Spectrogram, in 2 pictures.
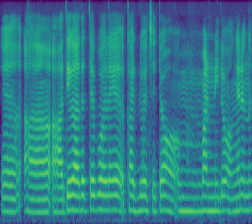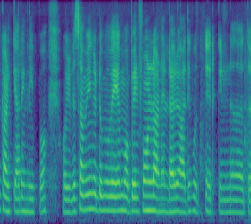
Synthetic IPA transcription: aːd̪ʱjɐkaːlɐt̪ːe̞po̞ːle̞kɐlːuʋɐt͡ɕːitːoːmɐɳːiloːɐŋːɐne̞o̞nːumkɐɻɐkʲːaːriilːɐipːo̞ː | oɻiʋɐsɐmɐjɐmkiʈːumbɐʋeːjɐmobɐjlfo̞ːɳilaːɳɨe̞lːaːoɾuaːd̪ʱjɐkueɾkʲːunːɐðɐðɨ

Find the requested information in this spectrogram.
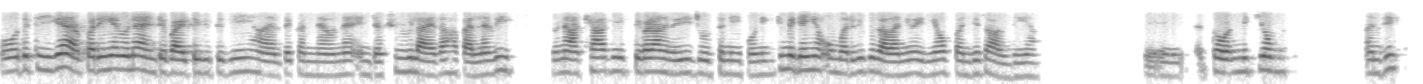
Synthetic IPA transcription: oːt̪eːʈʰiːkɛːpəɾiːãːkiʊnẽːɛ̃ːɳʈiːbaːɪʈɪɡit̪iːd̪ĩɦãːt̪eːkəɾnɛ̃ːʊnẽːʔɪ̰nd͡ʒɛkʃənʋiːlaːeːd̪aːɦəpɛːlɛ̃ːʋiː | t̪eʊnẽːaːkʰːjaːk̬iɪt̪ːeːkəɽaːnẽːd̪eiːd͡ʒuːɾt̪enəĩːpɔːɽ̃ĩːkõːkimeːɾiaːĩjãːʔʊməɾʋiːkoizjaːd̪aːnĩːɦoiːd̪ijãːoːpə̃ɲd͡ʒiːsaːld̪iːãː | t̪ḛːt̪oːnɪkːiʊməɾ | ɦãːnd͡ʒiː

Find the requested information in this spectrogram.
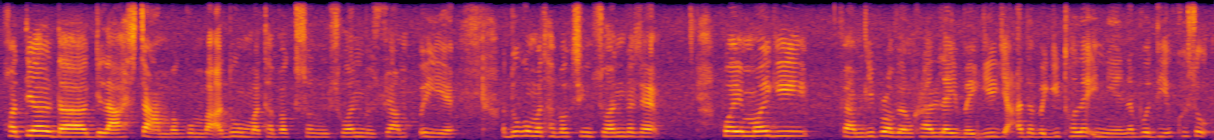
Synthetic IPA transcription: hoteldɐɡilast͡ʃambɐɡumbɐɐ̰duɡumbɐtʰɐbɐk̚siŋsuonbɐsujamoje | ɐduɡumbɐtʰɐbɐk̚siŋsuonbɐze | hojmojɡi | pʰemilipɾoblemkʰɾalɐjbɐɡija̰ʔdɐbɐɡitʰolaʔinenɐbodiɐkʰojsu

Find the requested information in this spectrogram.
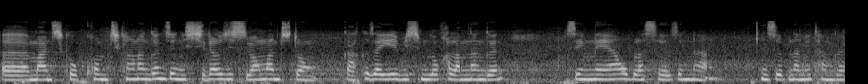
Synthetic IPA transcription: mansi̥kʰɯwkʰɔmtʰi̥kʰaŋnaŋɡɯnzɯŋsidawzisibaŋmansi̥dɔŋ | ɡ̥akʰɯzajɯbisimlɔkʰalamnaŋɡɯn | zɯŋnajaɔblasɯzɯŋna | zɯp̚nanitʰaŋɡɯn

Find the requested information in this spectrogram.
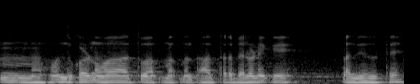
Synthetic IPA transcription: ond̪ukɐɽɐɳɐʋat̪ʰʋaaːt̪ʰɐɾɐbɛloɳeke | bɐnd̪iɾut̪ːe

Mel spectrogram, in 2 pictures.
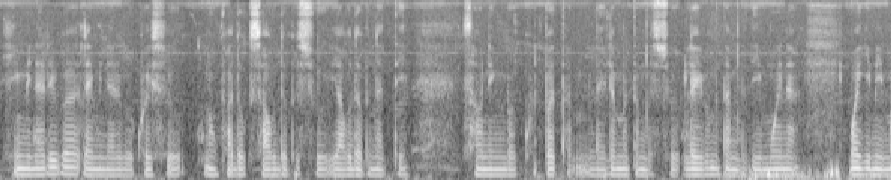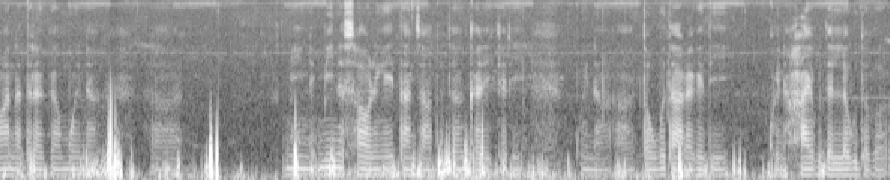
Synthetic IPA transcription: hiŋminɐɾibɐlɐjminɐɾibɐkʰojsṵknoŋpʰa̰dok̚sawdɐbɐsujawdɐbɐnɐtːi | sawniŋbɐkʰut̚pɐtʰɐlɐjlɐbmɐtɐmdɐsulɐjɾbɐmɐtɐmdɐdimojnɐmojɡimimanɐdɾɐɡɐmojnɐ | minminɐsawniŋajtanzadudɐkɐɾikɐɾimojnɐtɐwbɐta̰ɾɐɡɐdiɐkʰojnɐhajbɐdɐlɐwdɐbɐ

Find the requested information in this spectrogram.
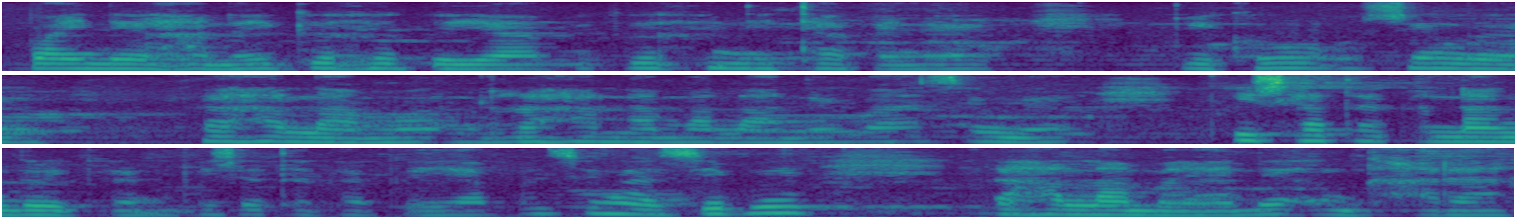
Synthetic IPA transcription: bajnɯɦanajkɯɦɯkɯjabɯkɯhɯnitʰakajnɯ | b̥ikʰɯwzɯŋɯ | ɾaɦalamaɾaɦalamalanɯbazɯŋɯpʰɯjsatʰakʰanaŋɡɾkʰɯnpʰɯjsatʰakʰaɡɯjabɯzɯŋazebɯɾaɦalamajanɯɯŋkʰaɾa

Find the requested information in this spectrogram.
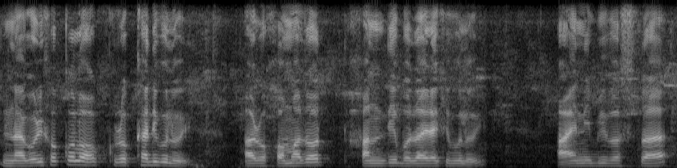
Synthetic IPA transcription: naɡoɹixɔkɔlɔkuɹɔkʰːadibɔloj | aɹuxɔmazɔtxantibɔzajɹakʰibɔloj | ajnibjɔbɔstʰa

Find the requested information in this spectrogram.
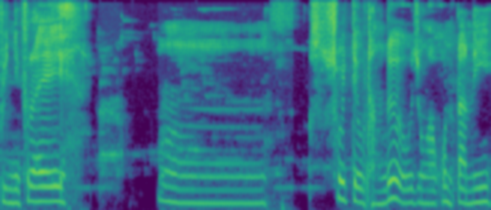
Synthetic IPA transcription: pinipʰɾaj | sɔjtewtʰaŋdɯzɔŋakʰɔntani

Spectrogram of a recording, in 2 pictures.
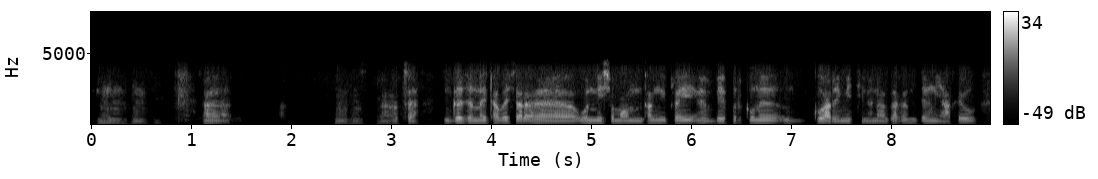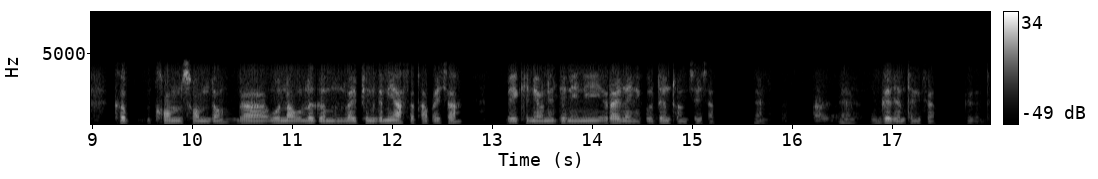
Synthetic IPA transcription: ɦɦ | hɦːtsʰa | ɡɯzɯnːajtʰabajsaɾunːisɔmawntʰaŋnipʰɾajbepʰɯɾkʰɯwnɯɡuaɾimitʰinɯnazaɡɯnzɯŋniakʰajɔw | kʰɯp̚kʰɔmsɔmdɔŋdaunːawlɯɡɯmɯnlajpʰinɡɯniasatʰapʰajsa | bekʰiniawnidinajniɾajlajnikʰɯwdɯntʰɔnsajsaɾ | ɡɯzɯntʰɯŋsaɾ | ɡ̥ɯzɯntʰ

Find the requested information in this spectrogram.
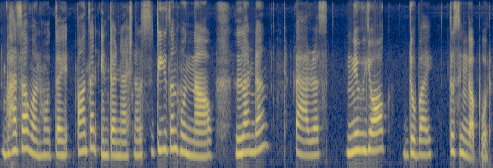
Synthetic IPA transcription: bʱasaʋɐnɦot̪ɐjpãt͡sɐniɳʈɐɾnɛsnɐlsiʈizənɦunaːw | lɐɳɖən | pɛɾəs | nːjuwjɔɾk | d̪ubɐj | t̪usiŋɡapuɾ

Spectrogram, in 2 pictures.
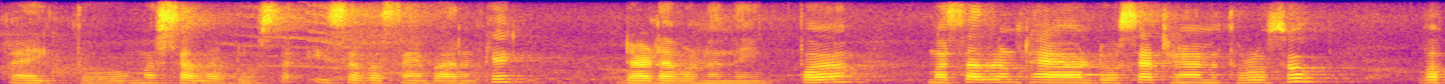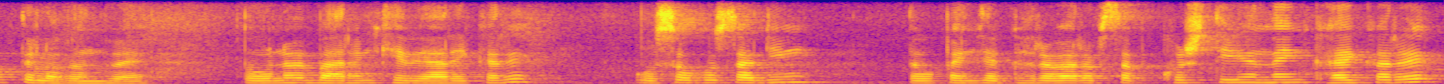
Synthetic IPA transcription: ɾaːit̪omɐsaːlaɖoːsaʔisɐbɐsãːeɓaːɾəmkʰe | ɖaːɖʱaʋɐɽ̃ə̃nd̪aːĩpɐɾ | mɐsaːlənʈʰãɖoːsaʈʰɐɽ̃mẽt̪ʰoːɽoso | ʋɐk̚t̪lɐɡʱə̃nd̪oaːɦe | t̪ɐʊnəmẽɓaːɾənkʰeʋjaːɾekɐɾe | ɡoːsoɡoːsaɗijũ | t̪ɐupɐ̃ɦɪ̃ɲd͡ʑaɡʱɐɾʋaːɾabisɐbʱxʰʊʃt̪ʰiʋẽːnd̪aːɦĩnkʰaːɦikɐɾe

